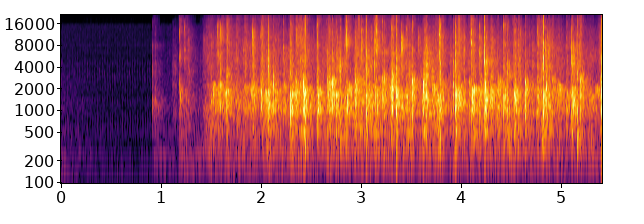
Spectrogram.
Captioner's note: people clapping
